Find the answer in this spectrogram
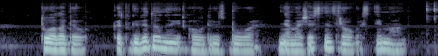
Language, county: Lithuanian, Tauragė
